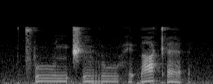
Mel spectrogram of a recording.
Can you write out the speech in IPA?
t͡sʼ uː ɲ t͡ʃʼ ĩ r uː h ɪ ʔ ɾ a kʼ ɛ ʔ

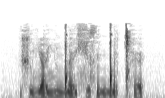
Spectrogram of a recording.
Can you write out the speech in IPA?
ʃ o ʎ a ʎ u ŋ͡ǃ ɛ ç ɯ s ẽ ŋ͡ǃ ɛ ǀʰ ɛ

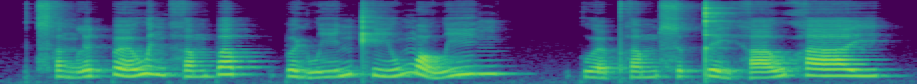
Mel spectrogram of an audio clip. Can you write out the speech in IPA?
t͡sʰ ɐ˨˩ ŋ l ɵ˥ t̚ p œː˨˥ w ɪ˧ ŋ h ɐ˨˧ m p ɐ˥ p̚ | p ɵ˨˩ ɥ w iː˨˥ n kʰ iː˨˥ w m ɔː˨˩ w iː˥ ŋ | kʷ œː˨˩ pʰ ɐ˨˧ m s ʊ˨˥ k̚ t̪ e˨˩ j h aː˨˥ w h aː˧ j

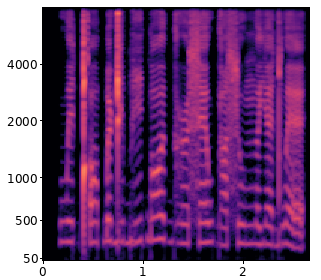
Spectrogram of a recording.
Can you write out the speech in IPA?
w ɪ ǃʼ ɔ ɓ ə ɖ i b i ɠ ɔ ə̯ ɡʱ ə˞ s ɛ w ɡ ɑ s u ŋ ə j ɛ d w ɛ

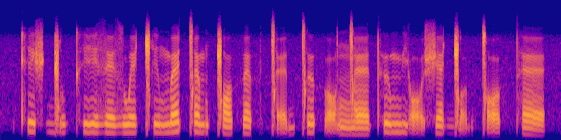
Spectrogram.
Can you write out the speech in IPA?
kʰ i ʃ ɡ͡ǁ u kʰ i z e z w e ǁʰ i m ɛ ǀ ɛ m ǁ ɔ θ ɛ θ ǀ ɛ̰ d ǀ ɨ θ ɔ̰ ŋ͡ǀ ɛ tʰ ɨ m j ɔ̰ ʃ ɛ ɡ͡ǁ ɔ̰ d ǀ ɔ̰ θ tʰ ɛ

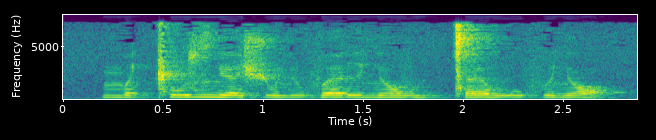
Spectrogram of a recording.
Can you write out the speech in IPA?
m ɛ ǁ u z lʲ ɛ ʃ u lʲ u f ɛ ɾ i lʲ ɔ v i ǀ ɛ v u f ɪ lʲ ɔ

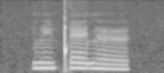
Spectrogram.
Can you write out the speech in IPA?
l ẽ ǃ æ l œ̃

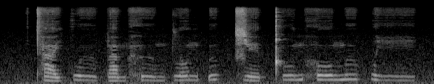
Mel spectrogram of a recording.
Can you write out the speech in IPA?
tʰ a˩˦ j k w ɯː˨˩ b a˩˦ m h ɯː˨˩ m p l o˧ n ʔ ɯ˦˥ k̚ t͡ɕ eː˨˩ p̚ kʰ u˦˥ n h oː˧ m ɯː˦˥ p̚ w iː˧

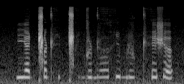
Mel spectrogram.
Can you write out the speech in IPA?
j ɛ ǁ ʌ ʈʰ i ǁʰ i ɡ l ə ɖʱ ə x i b i v ʈʰ ɪ ʃ ə

